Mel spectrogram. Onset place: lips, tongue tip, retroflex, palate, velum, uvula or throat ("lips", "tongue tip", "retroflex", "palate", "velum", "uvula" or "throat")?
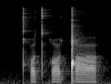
uvula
